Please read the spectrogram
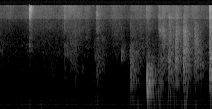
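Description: Light handling sounds from small plastic alcohol-ink bottles on a table: a single click about half a second in, then a few soft knocks and taps in the last second and a half as bottles are picked up and set down.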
